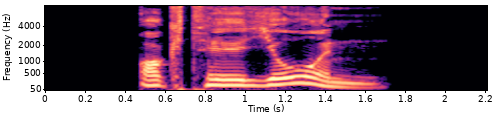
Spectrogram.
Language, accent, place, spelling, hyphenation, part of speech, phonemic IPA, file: German, Germany, Berlin, Oktillion, Ok‧til‧li‧on, numeral, /ɔktɪˈli̯oːn/, De-Oktillion.ogg
- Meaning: quindecillion (10⁴⁸)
